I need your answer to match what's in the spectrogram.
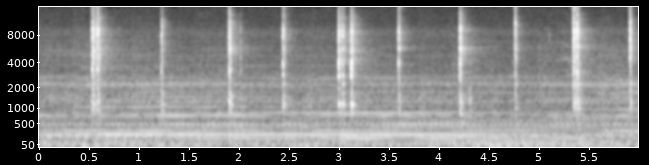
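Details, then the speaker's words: OsaiRing I/O module on the bench, inputs pulled to ground one by one: sharp single relay clicks about every half second over a faint steady hum, each relay energizing cleanly with its LED; relay outputs working. "like to go through all the inputs to make sure that the relays are energizing you can hear them energize and that all the LEDs turn on"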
